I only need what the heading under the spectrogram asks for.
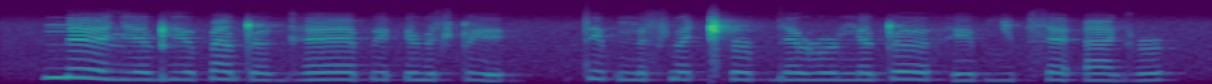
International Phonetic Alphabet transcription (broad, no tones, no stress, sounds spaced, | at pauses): n ɛː lʲ ɛː ɖ lʲ əː p æ ʈ əː ɡʱ ɛː p ɪ ʔ ɪ ɳ ɪ s ʈ ɪː | t̪ ɪ p ŋ ə s ɳ ɛ ǁʰ ə˞ p d̪ ɛ ʊ̯ ɭ ə˞ ŋ ɛ ʈ əː h ɪː p ʎ i p s ɛ ʔ æ ɡʱ ə˞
